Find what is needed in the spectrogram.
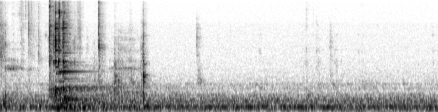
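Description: Faint handling of small cable-connector parts at a soldering bench: a few light clicks over a low steady hum, with one short steady-pitched sound about a second in.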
